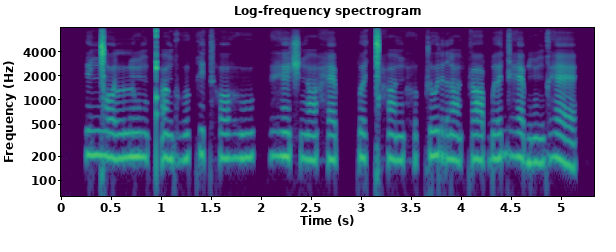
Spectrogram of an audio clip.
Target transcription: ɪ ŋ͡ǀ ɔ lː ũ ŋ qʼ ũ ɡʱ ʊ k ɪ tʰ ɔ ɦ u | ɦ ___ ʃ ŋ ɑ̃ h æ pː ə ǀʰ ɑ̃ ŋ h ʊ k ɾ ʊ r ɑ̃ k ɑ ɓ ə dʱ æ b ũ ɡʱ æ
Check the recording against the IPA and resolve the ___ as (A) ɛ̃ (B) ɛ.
A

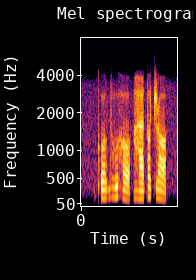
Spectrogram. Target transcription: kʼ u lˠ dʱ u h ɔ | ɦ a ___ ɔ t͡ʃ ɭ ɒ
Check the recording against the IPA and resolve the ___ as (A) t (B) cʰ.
A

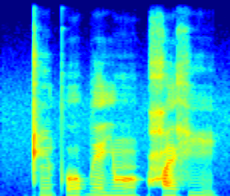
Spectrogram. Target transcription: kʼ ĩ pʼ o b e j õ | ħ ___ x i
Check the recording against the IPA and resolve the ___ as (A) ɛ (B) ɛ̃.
A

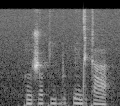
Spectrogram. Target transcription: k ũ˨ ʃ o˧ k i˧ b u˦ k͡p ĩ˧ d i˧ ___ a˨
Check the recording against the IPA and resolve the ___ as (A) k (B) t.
A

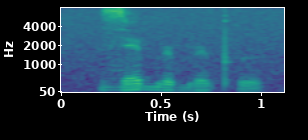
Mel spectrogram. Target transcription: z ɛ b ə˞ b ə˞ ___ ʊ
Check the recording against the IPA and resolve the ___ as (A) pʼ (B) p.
A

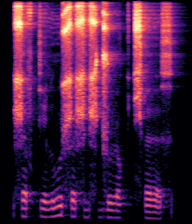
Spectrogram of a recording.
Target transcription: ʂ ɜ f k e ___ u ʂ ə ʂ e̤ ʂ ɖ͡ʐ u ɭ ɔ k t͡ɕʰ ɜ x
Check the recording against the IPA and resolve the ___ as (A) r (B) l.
B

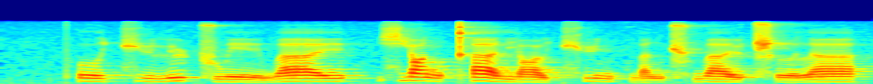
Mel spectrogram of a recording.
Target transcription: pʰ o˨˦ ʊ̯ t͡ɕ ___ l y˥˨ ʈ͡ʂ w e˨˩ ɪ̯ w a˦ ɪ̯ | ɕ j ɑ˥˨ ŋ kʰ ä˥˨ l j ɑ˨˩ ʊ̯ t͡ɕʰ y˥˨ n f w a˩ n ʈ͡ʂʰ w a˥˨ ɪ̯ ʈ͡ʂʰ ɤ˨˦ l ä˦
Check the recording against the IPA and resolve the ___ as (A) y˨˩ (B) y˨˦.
A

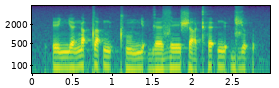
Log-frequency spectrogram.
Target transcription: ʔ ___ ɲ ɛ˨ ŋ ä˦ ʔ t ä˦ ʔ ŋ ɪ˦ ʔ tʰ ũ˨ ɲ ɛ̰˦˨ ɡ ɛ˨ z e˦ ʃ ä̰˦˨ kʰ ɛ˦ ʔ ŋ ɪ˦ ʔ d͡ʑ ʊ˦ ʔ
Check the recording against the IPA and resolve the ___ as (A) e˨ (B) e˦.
A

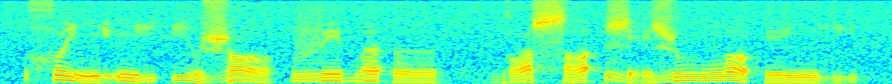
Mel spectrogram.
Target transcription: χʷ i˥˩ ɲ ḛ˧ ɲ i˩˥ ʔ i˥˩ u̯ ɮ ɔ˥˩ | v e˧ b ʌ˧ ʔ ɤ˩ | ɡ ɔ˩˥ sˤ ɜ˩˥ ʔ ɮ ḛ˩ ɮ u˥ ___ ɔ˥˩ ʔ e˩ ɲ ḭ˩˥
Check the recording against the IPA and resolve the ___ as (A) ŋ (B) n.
A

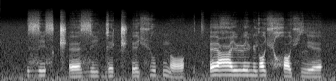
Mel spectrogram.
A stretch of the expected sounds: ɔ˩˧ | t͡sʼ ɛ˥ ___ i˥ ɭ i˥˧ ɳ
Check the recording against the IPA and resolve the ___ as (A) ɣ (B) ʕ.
B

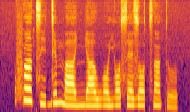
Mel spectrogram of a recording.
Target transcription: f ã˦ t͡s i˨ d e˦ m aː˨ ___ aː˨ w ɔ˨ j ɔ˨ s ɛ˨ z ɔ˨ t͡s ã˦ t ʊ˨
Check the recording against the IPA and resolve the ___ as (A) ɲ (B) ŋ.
A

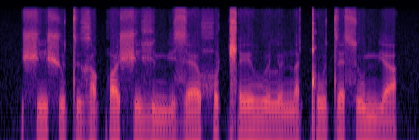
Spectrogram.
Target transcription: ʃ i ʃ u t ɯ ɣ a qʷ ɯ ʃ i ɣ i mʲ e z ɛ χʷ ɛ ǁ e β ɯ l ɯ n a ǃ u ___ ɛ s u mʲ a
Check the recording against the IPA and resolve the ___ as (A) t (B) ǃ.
A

